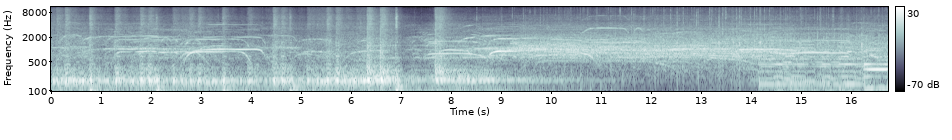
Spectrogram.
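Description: Live rock band on stage ending a song: drum kit beating over a held low note, stopping with a final hit about eight seconds in. Then the crowd cheers, whoops and screams, and near the end the band starts into the next song.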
